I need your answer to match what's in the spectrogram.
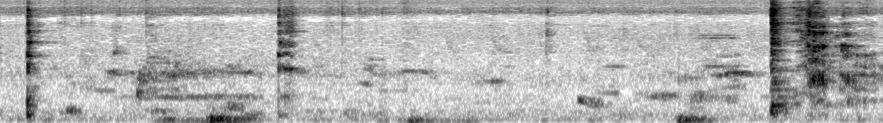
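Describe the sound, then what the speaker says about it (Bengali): Fried lentil fritters being turned and stirred with a metal spatula in a wok, giving a few soft scrapes and light clinks at low level, with a brighter clatter near the end. "আমি সবগুলো একসঙ্গে আমি খুন্তি দিয়ে নেড়ে নিচ্ছি"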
